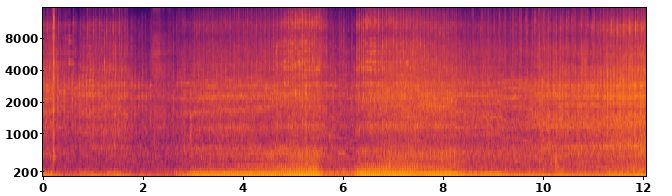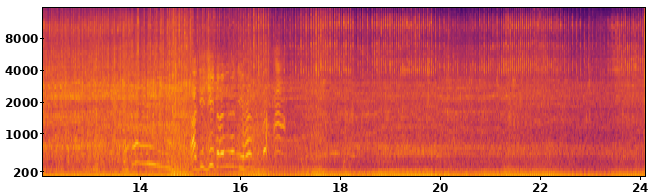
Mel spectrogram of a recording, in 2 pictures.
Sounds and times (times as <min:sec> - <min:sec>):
Motor vehicle (road): 0:00.0 - 0:24.1
Speech: 0:13.6 - 0:16.9.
